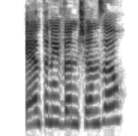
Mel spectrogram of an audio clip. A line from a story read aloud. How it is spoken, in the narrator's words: She called out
